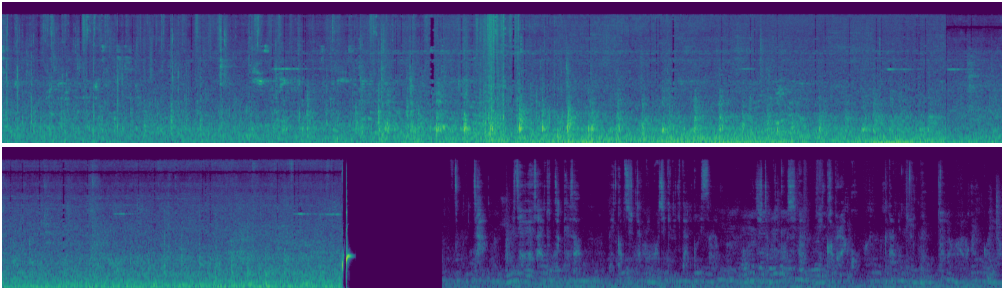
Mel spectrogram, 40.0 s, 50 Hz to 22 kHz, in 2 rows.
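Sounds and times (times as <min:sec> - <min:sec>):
woman speaking softly: 0:29.0 - 0:34.6, 0:35.2 - 0:40.0.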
